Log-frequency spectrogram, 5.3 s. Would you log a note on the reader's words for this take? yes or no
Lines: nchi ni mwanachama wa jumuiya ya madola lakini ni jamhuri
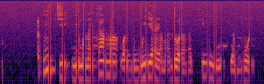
no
